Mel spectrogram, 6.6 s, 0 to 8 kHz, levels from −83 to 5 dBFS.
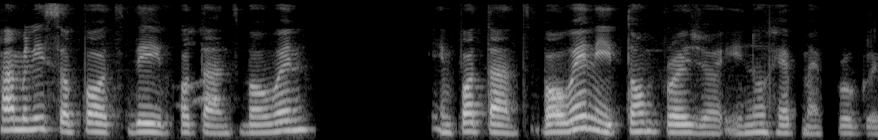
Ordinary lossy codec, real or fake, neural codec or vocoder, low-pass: none; real; none; 7.2 kHz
